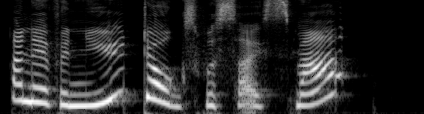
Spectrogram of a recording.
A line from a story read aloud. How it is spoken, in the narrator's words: squeaked Petruchio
